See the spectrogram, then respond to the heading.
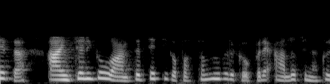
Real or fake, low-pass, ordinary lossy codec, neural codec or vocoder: fake; 3.6 kHz; none; codec, 16 kHz, 1 kbps, X-Codec, HuBERT features, trained on LibriSpeech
